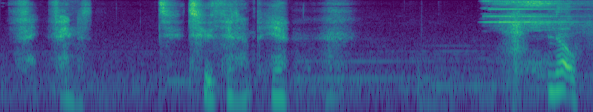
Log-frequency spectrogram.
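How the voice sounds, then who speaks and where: A man's voice: on the high side, slow pace, music in the background. A man voicing a remorseful necromancer husband who now haunts his partner's memory, speaking tenderly and teasingly in a roleplay audio drama. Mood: pleading. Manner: tender, teasing, softly spoken.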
